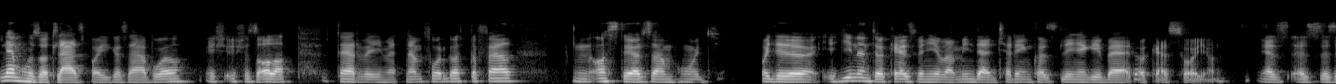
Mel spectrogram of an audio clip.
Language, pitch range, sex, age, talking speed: Hungarian, 115-135 Hz, male, 20-39, 140 wpm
